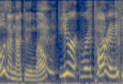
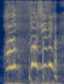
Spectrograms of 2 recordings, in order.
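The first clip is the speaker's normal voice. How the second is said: high mock outrage. Friend asks how she is, she squeals back in mock outrage. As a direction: pitch jumps way up in mock outrage. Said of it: "I'm almost, like, more angry that you asked".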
